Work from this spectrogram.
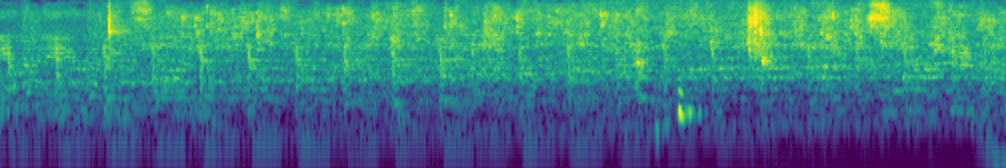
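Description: Water is poured onto a ceramic-coated surface indoors, a soft trickling and splashing under a faint steady hum, with a brief louder splash midway.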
